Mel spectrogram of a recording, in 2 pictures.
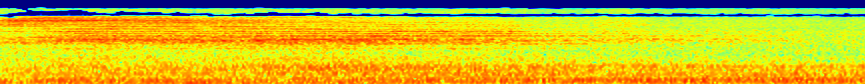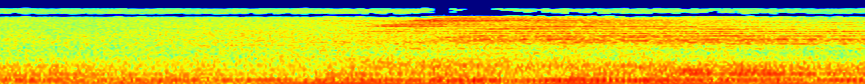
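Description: Loud music and sound effects from an indoor dark ride, with a low rumble from the ride growing stronger about halfway through.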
